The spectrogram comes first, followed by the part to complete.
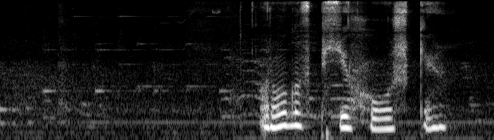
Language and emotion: Russian, sad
